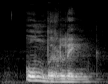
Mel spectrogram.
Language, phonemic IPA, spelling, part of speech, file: Dutch, /ˈɔndərˌlɪŋ/, onderling, adjective / adverb, Nl-onderling.ogg
- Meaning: 1. under each other 2. mutual, reciprocal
